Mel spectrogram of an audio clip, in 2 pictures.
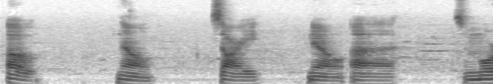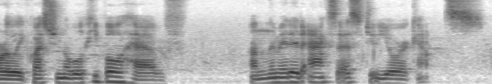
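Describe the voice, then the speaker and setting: A man playing an earnest, apologetic and socially awkward hero agent in a naturalistic audio drama, with halting, stammering speech. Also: fairly low pitch, fairly even intonation, fairly bright tone, slight background noise, low-quality recording. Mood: awkward, candid.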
